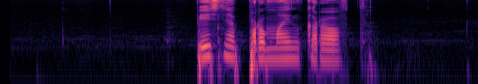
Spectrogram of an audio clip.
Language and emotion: Russian, neutral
